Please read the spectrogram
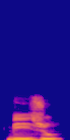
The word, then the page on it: bijoux: son u; ou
